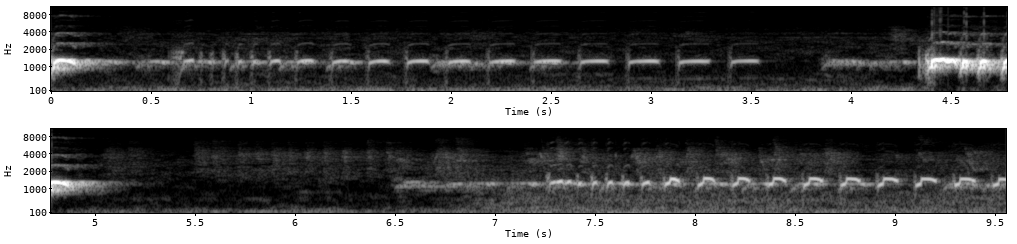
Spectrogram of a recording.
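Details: Lure recording of a local female zebra dove calling a male: an evenly spaced series of short curled notes, one loud rasping coo, a pause, then another quick run of rising hooked notes.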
